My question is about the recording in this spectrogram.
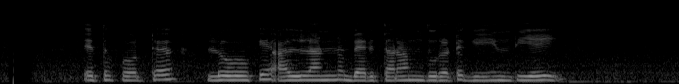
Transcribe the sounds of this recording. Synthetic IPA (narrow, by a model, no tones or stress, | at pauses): et̪okoʈə | loːkeʔalːanːəbæɾit̪aɾamd̪uɾəʈəɡiːnt̪ijej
